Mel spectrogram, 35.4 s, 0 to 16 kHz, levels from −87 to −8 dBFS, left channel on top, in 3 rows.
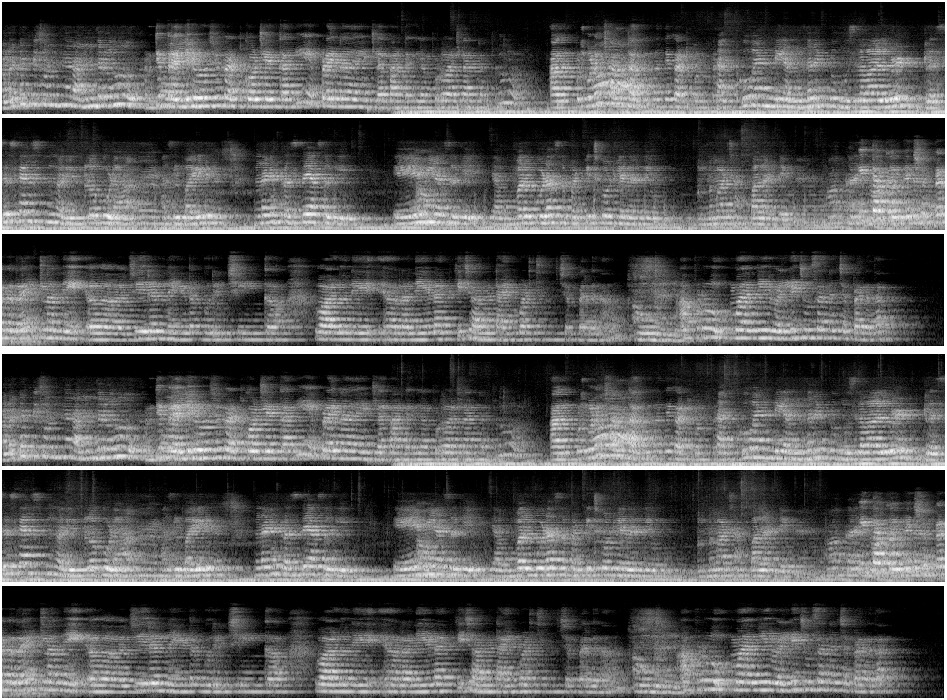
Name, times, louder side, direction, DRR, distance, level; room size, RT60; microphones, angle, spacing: voice 1, 0.0-2.7 7.4-8.0 8.9-14.5 14.9-16.2 16.7-20.1 20.5-21.8 22.1-23.4 31.4-32.1, left 1 dB, 5° left, -5 dB, 0.8 m, -22 dB
voice 2, 1.8-6.5 6.8-9.0 13.4-14.0 16.9-17.5 22.5-34.6, left 1 dB, 45° left, -4 dB, 0.9 m, -24 dB
sound 1, 4.6-24.1, left 3 dB, 80° left, 0.4 m, -36 dB
sound 2, 4.9-22.1, equal, 20° right, 0.4 m, -28 dB
6.6 x 2.9 x 2.2 m, 0.97 s
head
